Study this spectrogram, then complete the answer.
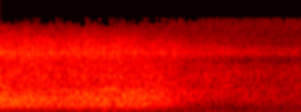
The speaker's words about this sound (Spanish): ¡Uh! ¿Nota la brisa del metro? ¡Qué sensación!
